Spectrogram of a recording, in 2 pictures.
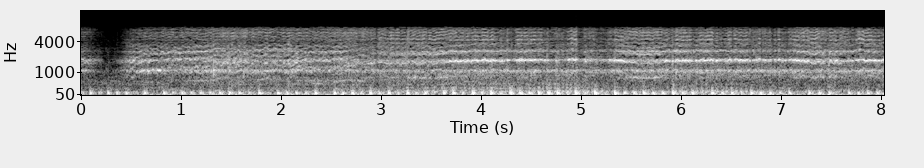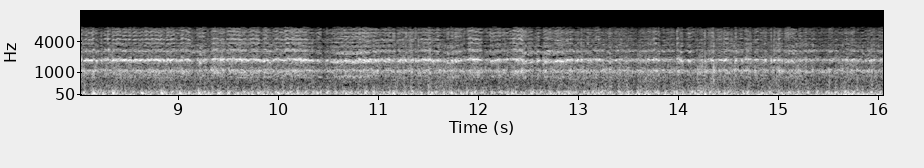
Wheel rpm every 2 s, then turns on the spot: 110, 180, 230, 230, 240, 230, 230, 230.
none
